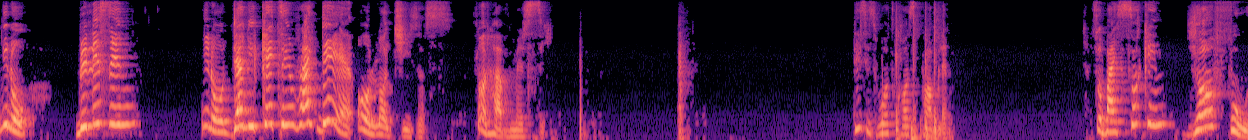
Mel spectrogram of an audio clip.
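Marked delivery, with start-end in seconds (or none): 4.5-15.6 impassioned, worked-up, low, hushed, emotional pleading tone. Speaker who says they get emotional about food: emotional, worked up. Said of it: "I just I have to talk like that".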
